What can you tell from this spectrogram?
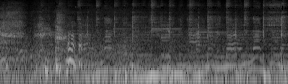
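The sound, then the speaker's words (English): Soft, dreamy pop music plays steadily inside a car, slightly muffled, while people chatter and chuckle over it throughout. “I do like that car music.”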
